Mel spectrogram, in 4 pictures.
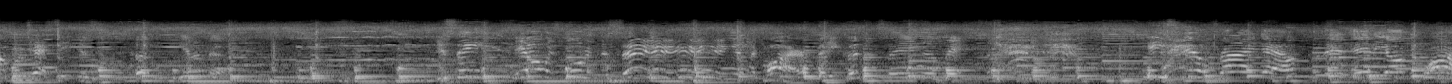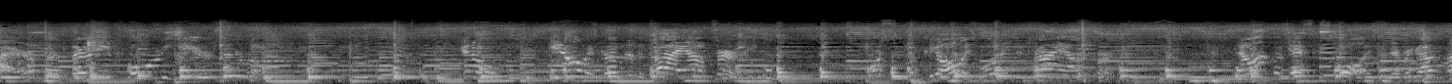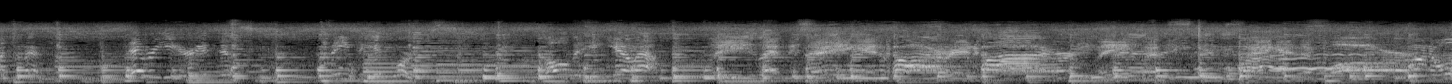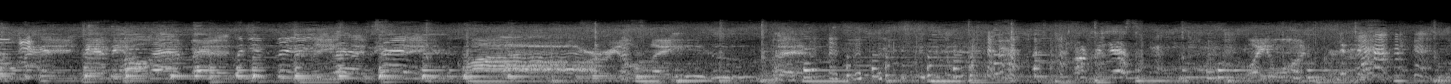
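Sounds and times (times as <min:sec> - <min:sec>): acoustic guitar strumming: 0:00.0 - 0:58.0
banjo picking: 0:00.0 - 0:58.0
upright bass: 0:00.0 - 0:58.0.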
